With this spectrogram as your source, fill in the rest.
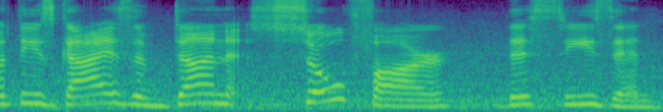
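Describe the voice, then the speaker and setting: Over noticeable background noise, a woman speaks in an animated, upbeat tone. Her pitch variation is ordinary. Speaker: race commentator. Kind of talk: live race commentary. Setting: online livestream broadcast. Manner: animated, upbeat play-by-play.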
